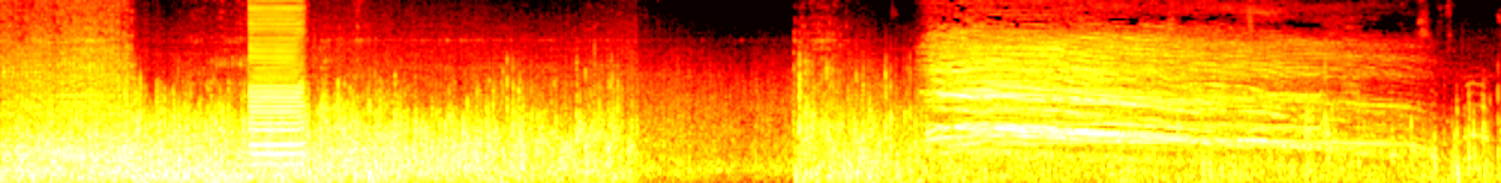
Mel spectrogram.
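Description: ATV running as it is ridden, with rough wind and engine noise, a short steady tone just before two seconds in, and a long sound sliding down in pitch over the second half.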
